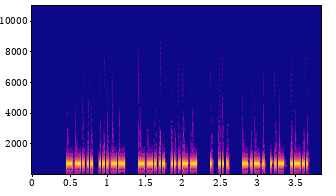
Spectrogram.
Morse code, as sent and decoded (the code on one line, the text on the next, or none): --... ...-- / --... ...-- / . ... / -.-. ..- .-..
73 73 ES CUL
